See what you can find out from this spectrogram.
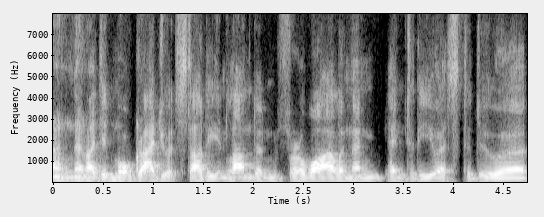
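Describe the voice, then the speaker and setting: A man with a British accent talks at a moderate pace in a fairly low pitch. His tone is dark and mellow, his intonation monotone and flat. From England. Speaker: philosophy professor. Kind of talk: interview.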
